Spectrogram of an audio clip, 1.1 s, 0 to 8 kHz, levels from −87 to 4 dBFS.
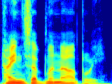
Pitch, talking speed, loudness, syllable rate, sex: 105 Hz, 160 wpm, -16 LUFS, 5.6 syllables/s, male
